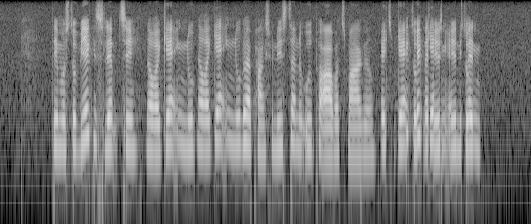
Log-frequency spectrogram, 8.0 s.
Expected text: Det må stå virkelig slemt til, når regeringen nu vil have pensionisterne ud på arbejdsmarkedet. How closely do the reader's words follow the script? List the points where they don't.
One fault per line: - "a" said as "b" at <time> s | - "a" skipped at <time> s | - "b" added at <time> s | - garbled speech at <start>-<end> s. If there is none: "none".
- "når regeringen nu" added at 3.0 s
- garbled speech at 5.7-7.2 s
